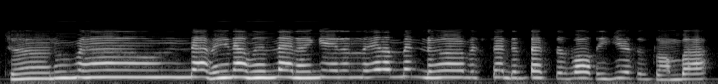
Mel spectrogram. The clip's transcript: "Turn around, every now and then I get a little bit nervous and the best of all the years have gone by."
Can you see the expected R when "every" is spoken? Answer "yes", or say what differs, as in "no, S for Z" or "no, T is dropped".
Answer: no, R is dropped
